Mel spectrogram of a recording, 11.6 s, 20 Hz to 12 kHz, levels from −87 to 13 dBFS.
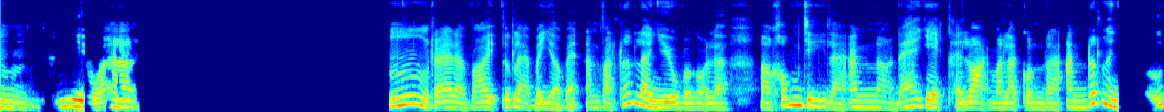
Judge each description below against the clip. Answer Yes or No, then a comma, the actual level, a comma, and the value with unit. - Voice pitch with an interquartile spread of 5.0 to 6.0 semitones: No, average, 4.3 semitones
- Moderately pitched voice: Yes, medium, 175 Hz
